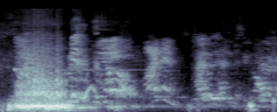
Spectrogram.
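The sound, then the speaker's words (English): A person imitates a monkey with one loud, rough, roaring burst, followed by quieter voices talking and some scattered vocal noises. “What sound does a monkey make?”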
